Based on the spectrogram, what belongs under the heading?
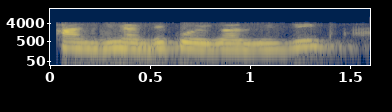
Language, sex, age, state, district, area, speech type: Punjabi, female, 30-45, Punjab, Firozpur, rural, conversation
